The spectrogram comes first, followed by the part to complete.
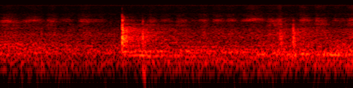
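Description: Chalk writing on a blackboard: a sharp tap a little under a second in as the chalk meets the board, then faint scratching strokes.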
